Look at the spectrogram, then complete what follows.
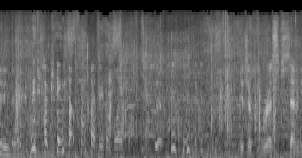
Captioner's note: laughs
